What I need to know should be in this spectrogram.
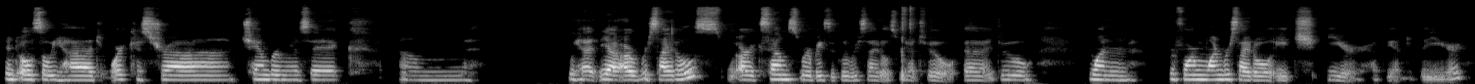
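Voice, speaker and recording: A woman's voice: mid-range voice, little pitch movement, measured pace, a little mellow, poor audio. A woman, a podcast guest chatting casually, giggling often and saying many ums. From Costa Rica. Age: 20s. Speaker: guest, music education student. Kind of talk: casual interview chat.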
